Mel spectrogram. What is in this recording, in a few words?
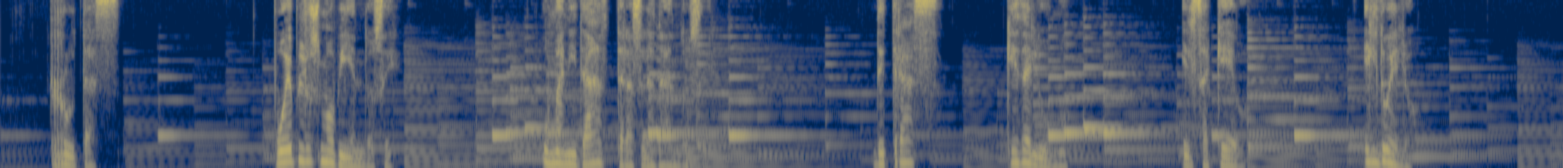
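Spanish narration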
